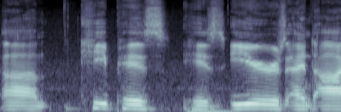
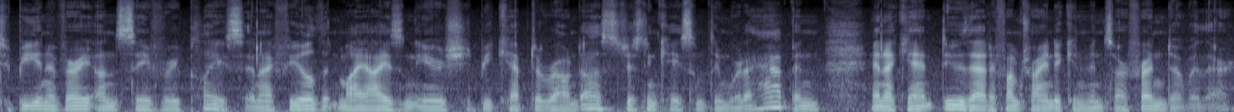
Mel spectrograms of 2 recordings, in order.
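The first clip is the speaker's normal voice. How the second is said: soft, brought-down voice; 2 semitones lower, 10 dB quieter than usual. Playing a character, speaker urges a companion to convince their friend; lowered voice. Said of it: "and he's going to lower his voice".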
